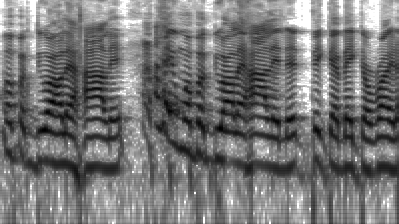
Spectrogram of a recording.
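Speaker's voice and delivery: loud amused complaint; laughing rant. Real, not acted. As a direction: laugh as you vent. Laughing rant about hollering.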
